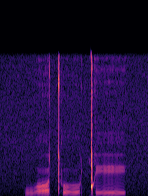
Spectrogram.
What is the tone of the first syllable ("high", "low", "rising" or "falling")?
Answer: rising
